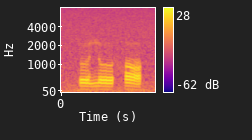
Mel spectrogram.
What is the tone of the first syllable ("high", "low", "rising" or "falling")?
low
